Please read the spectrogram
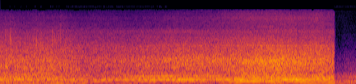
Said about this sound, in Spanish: Un coche pasa rápido por la solitaria calle.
